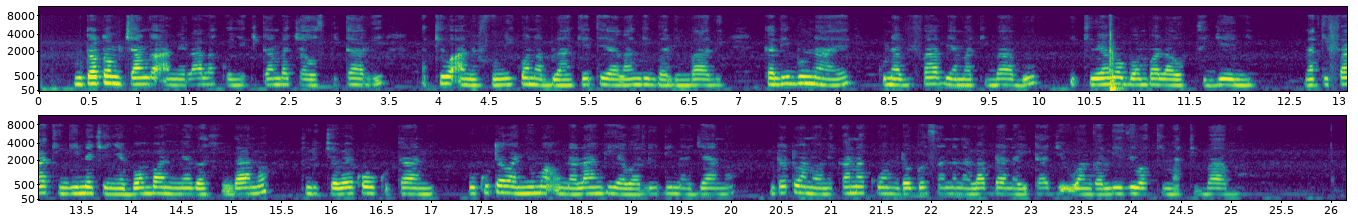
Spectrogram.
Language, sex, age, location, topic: Swahili, female, 18-24, Nairobi, health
